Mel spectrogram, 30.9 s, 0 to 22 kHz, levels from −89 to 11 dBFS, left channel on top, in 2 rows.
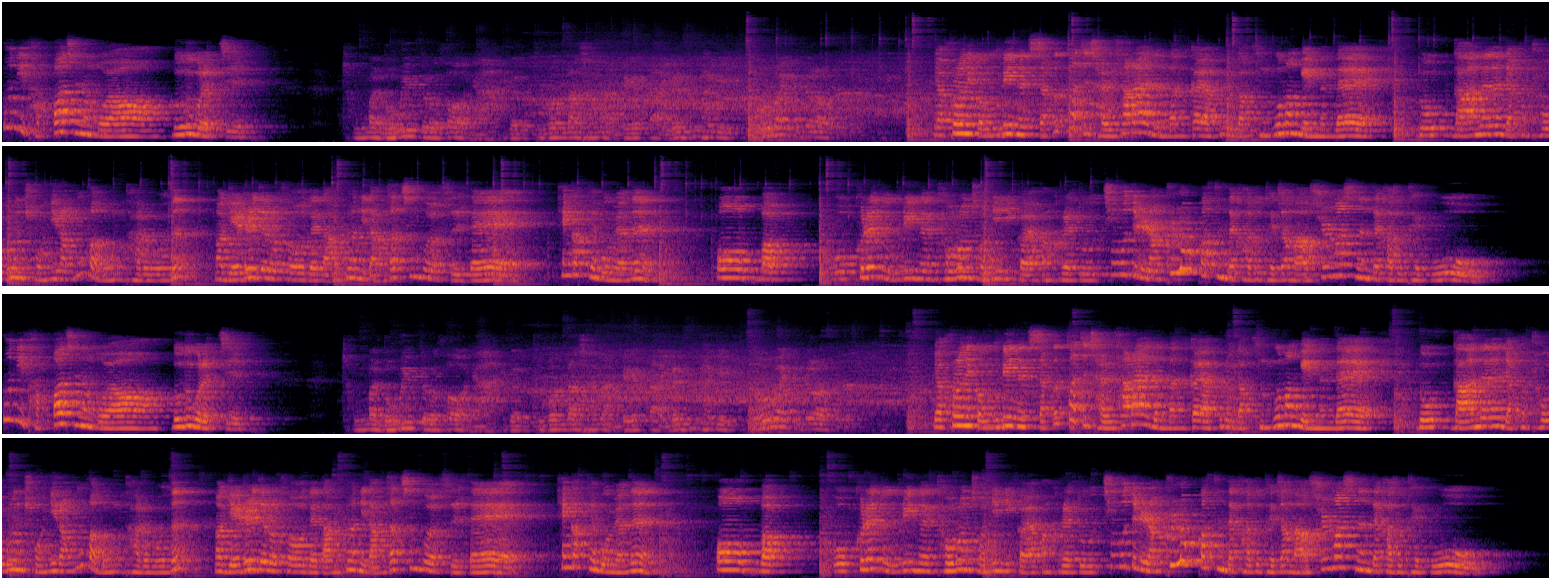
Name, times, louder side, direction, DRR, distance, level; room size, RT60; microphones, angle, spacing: voice 1, 0.0-2.4 9.3-17.3 17.6-20.6 21.0-22.3 22.6-23.2 23.8-30.3, right 2 dB, 40° right, -4 dB, 0.3 m, -26 dB
voice 2, 3.4-8.5, right 1 dB, 25° right, -5 dB, 0.8 m, -36 dB
sound 1, 3.5-11.8, equal, 10° left, 0.6 m, -44 dB
sound 2, 7.4-26.8, left 3 dB, 80° left, 0.4 m, -43 dB
4.8 x 2.0 x 2.7 m, 0.96 s
head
